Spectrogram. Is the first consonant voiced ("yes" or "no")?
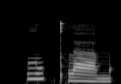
yes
